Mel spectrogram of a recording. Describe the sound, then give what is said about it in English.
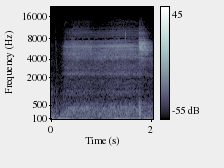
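A deep belly inhale during a guided breathing exercise: a steady, soft, airy rush of breath drawn in for nearly two seconds, with a slightly sharper catch near the end. “Let your belly actually expand. Relax. You can stop sucking it in for now. All right, inhale.”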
